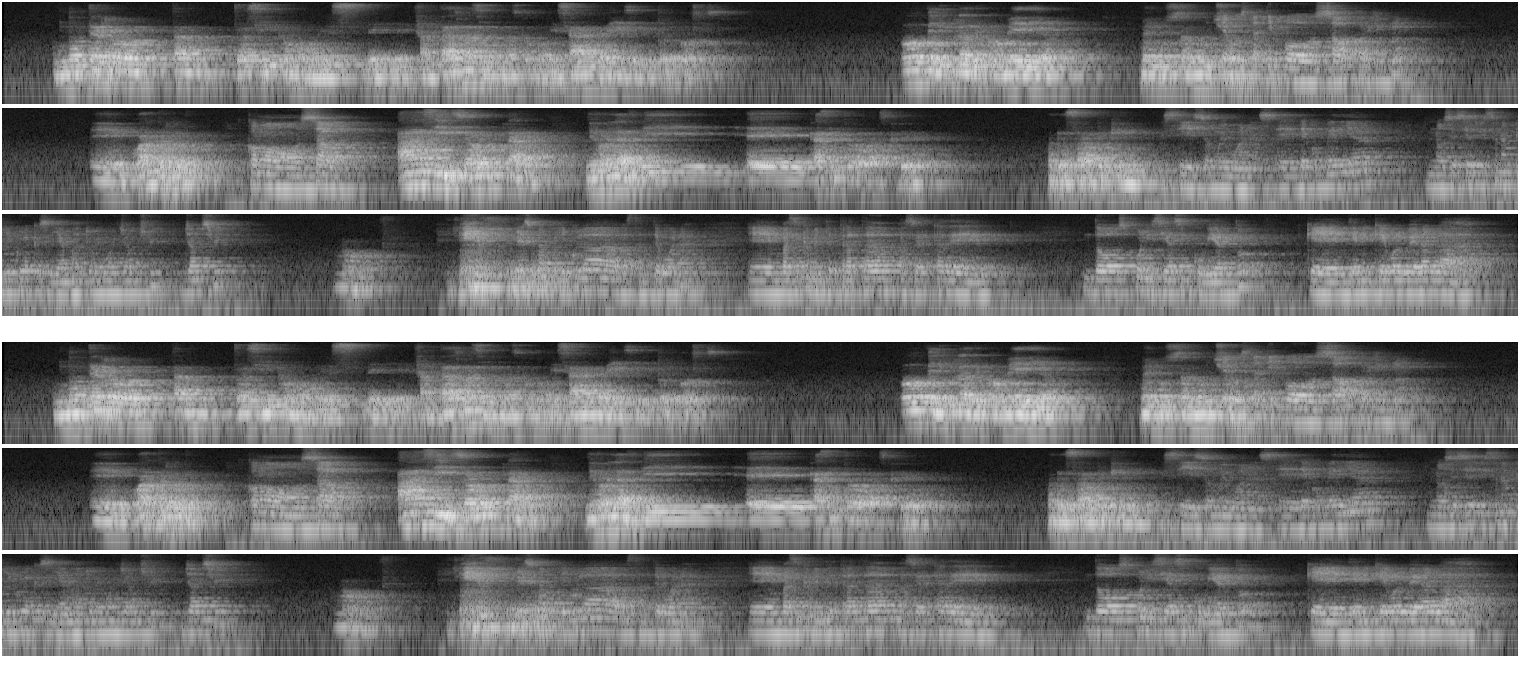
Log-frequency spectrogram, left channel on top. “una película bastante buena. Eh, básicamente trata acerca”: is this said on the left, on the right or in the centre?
Left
